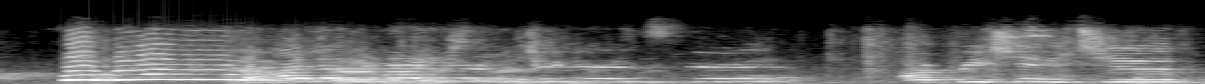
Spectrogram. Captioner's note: cheers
